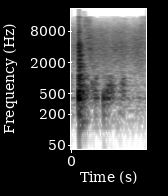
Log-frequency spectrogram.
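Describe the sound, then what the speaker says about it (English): Beyond Meat vegan beef crumbles dropped into a hot pan for a stir fry, giving a sharp clatter and hiss at first, then a few softer stirring scrapes over a low steady sizzle. "Now we're going to go ahead and add these beef crumbles."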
